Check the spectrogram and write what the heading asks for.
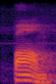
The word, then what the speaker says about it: palm: It's a palm. P-A-L-M. L is a silent word.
